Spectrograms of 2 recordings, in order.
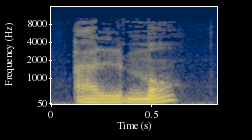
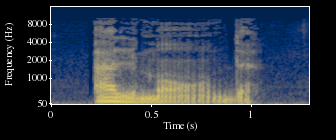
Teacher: you don't pronounce the final D, but then you pronounce it here for the feminine form.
